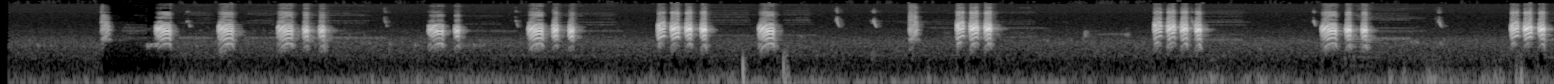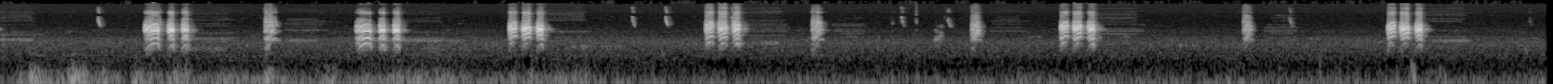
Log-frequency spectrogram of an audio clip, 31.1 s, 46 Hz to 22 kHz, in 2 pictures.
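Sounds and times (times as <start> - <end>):
grosbeak Mycerobas carnipes: 1.0 - 12.5, 13.1 - 14.5, 15.1 - 27.0, 28.0 - 28.6, 29.4 - 31.0.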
